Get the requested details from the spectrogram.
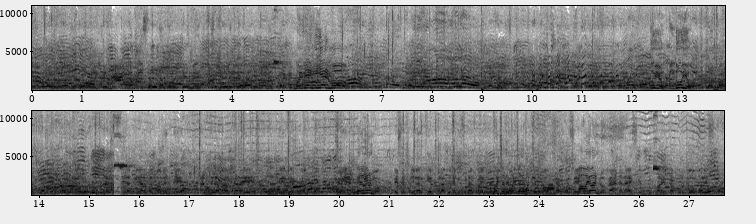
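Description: A crowd of children shouts and cheers nearby outdoors.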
